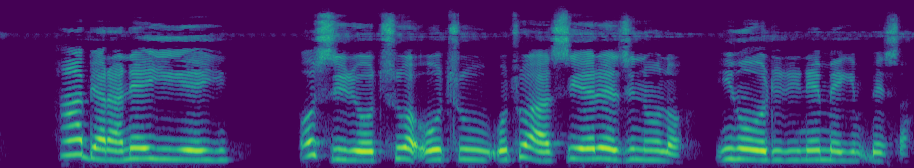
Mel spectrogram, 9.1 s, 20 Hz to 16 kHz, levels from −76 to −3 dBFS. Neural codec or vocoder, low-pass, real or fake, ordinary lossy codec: none; 14.4 kHz; real; AAC, 48 kbps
